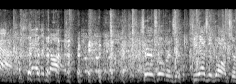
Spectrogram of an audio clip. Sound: laughter

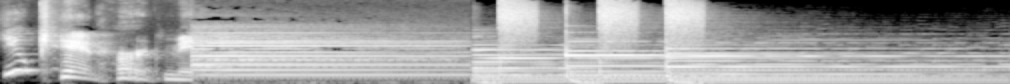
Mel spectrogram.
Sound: bell rings

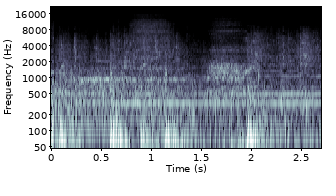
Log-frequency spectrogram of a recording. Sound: deep breath

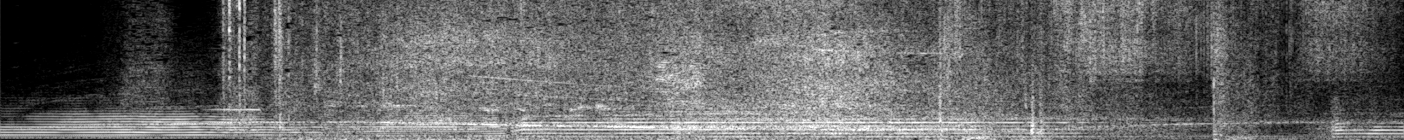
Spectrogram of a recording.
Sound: distant sirens

